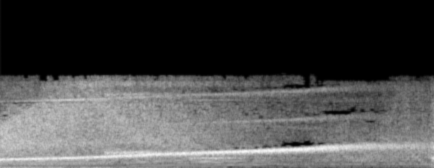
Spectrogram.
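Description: Anime energy-attack sound effect: a whine rising steadily in pitch over a few held lower tones, slowly growing quieter.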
